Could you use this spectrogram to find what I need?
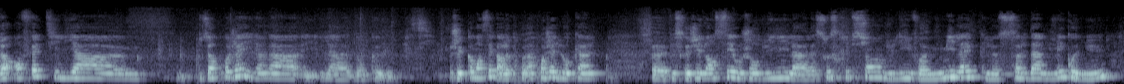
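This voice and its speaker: Speaking in a Portuguese accent at a very slow pace, a woman uses ordinary pitch variation, with audible room echo and noticeable background noise. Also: fairly high pitch for a woman. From Portugal, Barreiro. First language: Portuguese (speaking French). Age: 40s. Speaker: poet, translator and publisher. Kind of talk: interview at a public evening event. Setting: café event with audience. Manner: hesitant, many fillers.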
